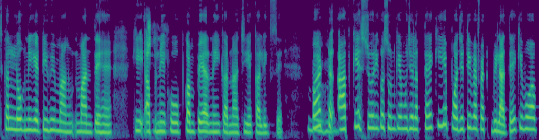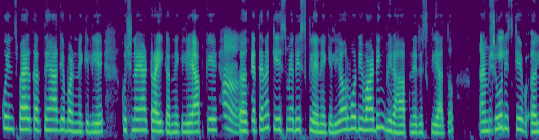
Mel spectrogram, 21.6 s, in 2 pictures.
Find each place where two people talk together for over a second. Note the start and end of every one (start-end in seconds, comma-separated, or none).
none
